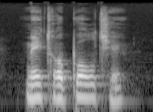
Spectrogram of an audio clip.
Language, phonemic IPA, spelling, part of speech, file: Dutch, /ˌmetroˈpolcə/, metropooltje, noun, Nl-metropooltje.ogg
- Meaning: diminutive of metropool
